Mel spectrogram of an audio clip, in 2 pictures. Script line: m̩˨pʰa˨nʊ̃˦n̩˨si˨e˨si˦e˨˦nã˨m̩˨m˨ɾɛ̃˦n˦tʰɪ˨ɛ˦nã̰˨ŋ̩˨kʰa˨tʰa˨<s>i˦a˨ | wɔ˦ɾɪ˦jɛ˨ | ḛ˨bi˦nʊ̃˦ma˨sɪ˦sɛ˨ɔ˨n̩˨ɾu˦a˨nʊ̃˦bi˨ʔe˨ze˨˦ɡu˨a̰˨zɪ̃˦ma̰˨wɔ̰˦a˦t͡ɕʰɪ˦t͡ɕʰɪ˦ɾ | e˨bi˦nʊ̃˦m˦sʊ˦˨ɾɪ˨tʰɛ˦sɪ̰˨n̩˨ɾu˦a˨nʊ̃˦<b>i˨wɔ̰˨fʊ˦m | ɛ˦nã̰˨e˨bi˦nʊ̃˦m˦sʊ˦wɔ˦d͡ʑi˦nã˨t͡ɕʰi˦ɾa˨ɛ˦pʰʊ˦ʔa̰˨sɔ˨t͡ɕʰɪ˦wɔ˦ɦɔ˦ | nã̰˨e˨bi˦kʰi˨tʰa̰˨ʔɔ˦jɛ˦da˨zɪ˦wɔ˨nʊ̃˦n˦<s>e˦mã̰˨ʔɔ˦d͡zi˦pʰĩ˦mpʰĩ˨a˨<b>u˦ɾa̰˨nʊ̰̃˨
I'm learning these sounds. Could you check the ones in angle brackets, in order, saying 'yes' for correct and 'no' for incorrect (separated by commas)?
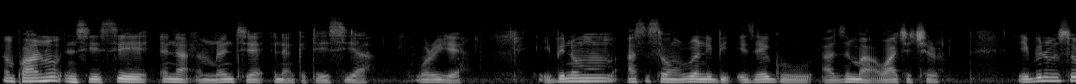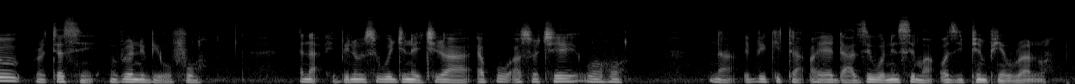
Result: yes, yes, yes, no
